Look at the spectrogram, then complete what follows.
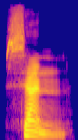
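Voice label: "san", Spanish, male; mekanta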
